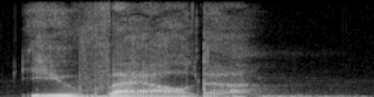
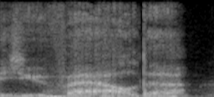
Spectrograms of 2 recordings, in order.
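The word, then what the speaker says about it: Uvalda: kind of doing this on the fly okay you valda you valda spelled u v a l d a u valder you vowed i've never been to you valda have you been to uvalde if you have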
